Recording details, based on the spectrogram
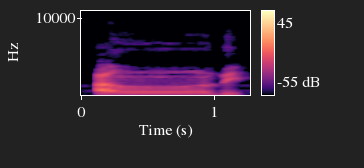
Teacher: huruf zal ini adalah bagian daripada huruf ikhfa. Maka harus didengungkan, ya, harus diikhfakan, disamarkan menjadi alzir.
